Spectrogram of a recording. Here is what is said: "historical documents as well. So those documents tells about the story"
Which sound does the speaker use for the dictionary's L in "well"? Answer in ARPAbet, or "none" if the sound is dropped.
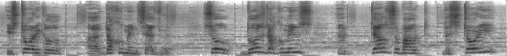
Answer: L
